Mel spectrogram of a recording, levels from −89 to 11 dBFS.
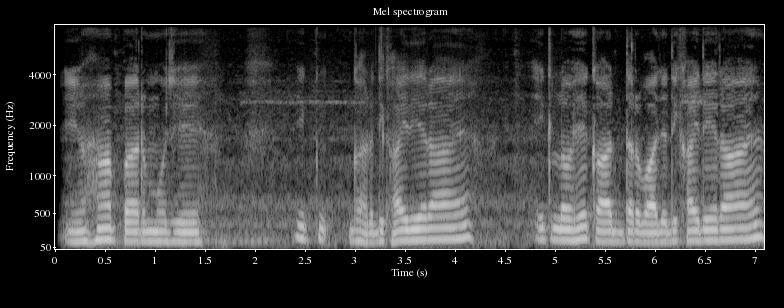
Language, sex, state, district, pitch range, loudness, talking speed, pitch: Hindi, male, Uttar Pradesh, Saharanpur, 125-150 Hz, -15 LUFS, 145 wpm, 135 Hz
